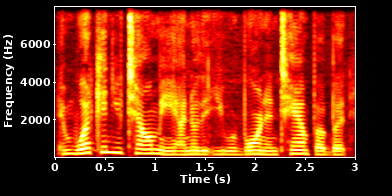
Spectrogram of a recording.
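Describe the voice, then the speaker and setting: A middle-aged woman asking questions in a gentle, conversational interview style. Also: on the low side, brisk, dry recording. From United States. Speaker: interviewer, daughter of the guest.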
